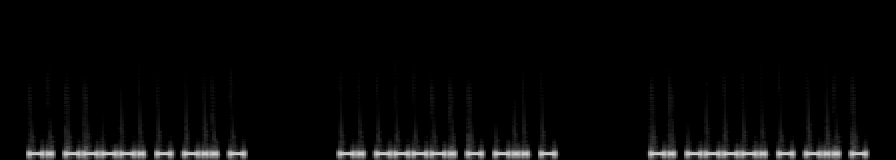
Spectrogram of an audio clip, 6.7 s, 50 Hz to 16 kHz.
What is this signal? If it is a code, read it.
Morse code, heard as a keyed tone, about 36 wpm, 700 Hz. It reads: N9TDT N9TDT N9TDT
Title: USA Call Signs - 5 Characters - Repeated 3x - 35wpm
